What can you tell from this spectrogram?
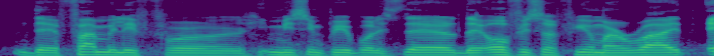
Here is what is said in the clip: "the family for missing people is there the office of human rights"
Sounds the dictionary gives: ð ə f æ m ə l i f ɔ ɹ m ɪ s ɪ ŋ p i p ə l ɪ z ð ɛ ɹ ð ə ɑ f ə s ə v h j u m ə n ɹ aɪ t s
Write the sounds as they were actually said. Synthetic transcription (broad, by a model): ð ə f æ m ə l i f ɔ ɹ m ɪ s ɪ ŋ p i p ə l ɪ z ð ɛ ɹ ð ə ɑ f ə s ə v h j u m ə n ɹ aɪ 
